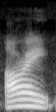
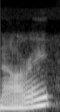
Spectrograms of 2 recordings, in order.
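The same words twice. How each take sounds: First: "All right" said flatly, no rise at the end; flat confirmation. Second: "All right" with the pitch rising on "right"; rising questioning tone. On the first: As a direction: confirm with a level, matter-of-fact "All right". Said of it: "if you say it flatly". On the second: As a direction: ask "All right?" as a question, lifting the end. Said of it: "say it with a rising tone". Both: Shown as a demonstration.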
